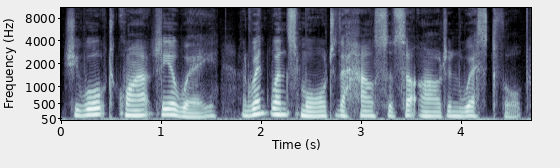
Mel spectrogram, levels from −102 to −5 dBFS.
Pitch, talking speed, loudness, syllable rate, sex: 140 Hz, 190 wpm, -18 LUFS, 5.0 syllables/s, male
